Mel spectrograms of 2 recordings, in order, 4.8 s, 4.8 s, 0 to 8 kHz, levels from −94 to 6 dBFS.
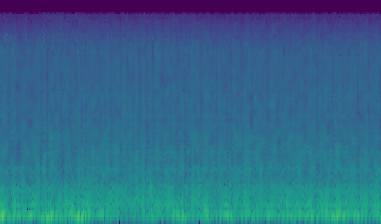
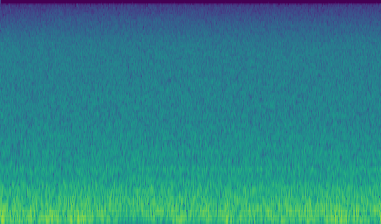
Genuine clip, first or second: second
